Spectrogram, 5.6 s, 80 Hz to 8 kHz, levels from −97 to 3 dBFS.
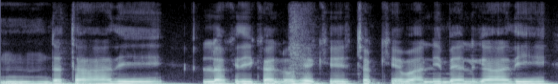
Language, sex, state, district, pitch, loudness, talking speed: Hindi, male, Chhattisgarh, Raipur, 85 Hz, -15 LUFS, 95 wpm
